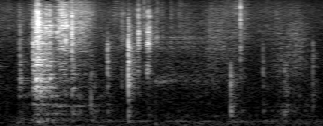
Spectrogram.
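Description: A few faint, light clicks and handling noises as metal tweezers position a thin wire on the drone's flight-controller board.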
